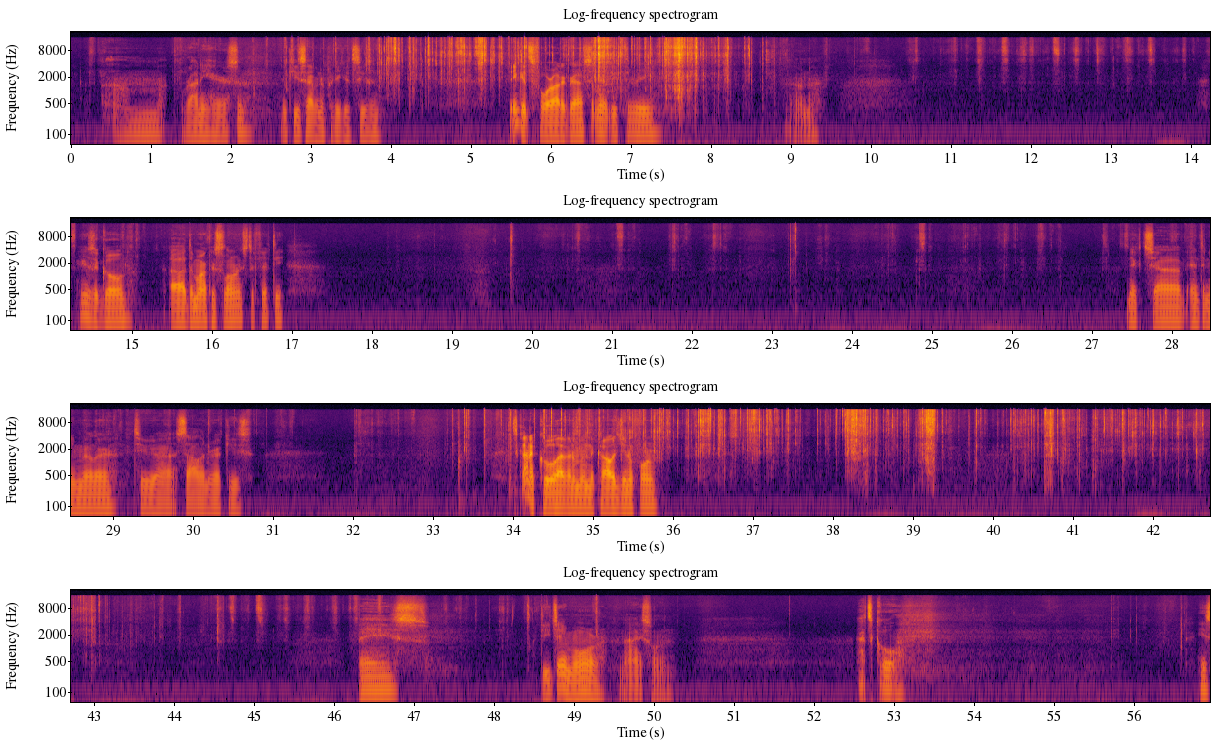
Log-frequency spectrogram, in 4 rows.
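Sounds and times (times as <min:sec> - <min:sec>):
low steady hum: 0:00.0 - 0:56.9
trading cards flipped by hand: 0:33.1 - 0:46.3.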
